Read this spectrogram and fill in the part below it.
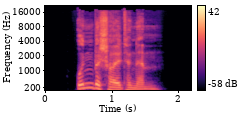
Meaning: strong dative masculine/neuter singular of unbescholten
- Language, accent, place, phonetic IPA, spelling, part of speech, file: German, Germany, Berlin, [ˈʊnbəˌʃɔltənəm], unbescholtenem, adjective, De-unbescholtenem.ogg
